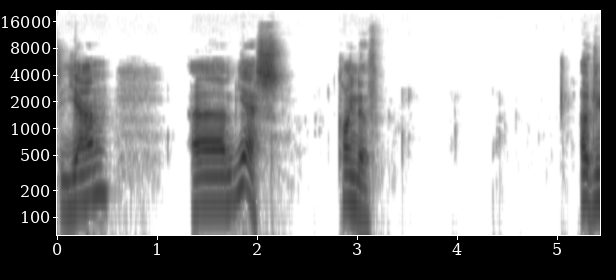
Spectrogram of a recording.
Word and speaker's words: Jan: many syllables one uh clicktech kev says jan pronounced yan um yes kind of ugly bob's triggered aletta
